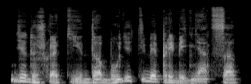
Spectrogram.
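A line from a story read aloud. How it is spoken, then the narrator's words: Snorted. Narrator (Russian): фыркнул Мефамио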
